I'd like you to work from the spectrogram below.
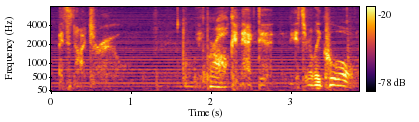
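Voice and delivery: soft, slow whispered secret; breathless whispered aside. Acted. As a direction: hush it like a revelation. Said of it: "whispered revelation".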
